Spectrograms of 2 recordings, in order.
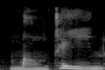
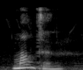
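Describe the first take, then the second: First: The word is said in a nonstandard way. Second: The word is said in the standard way. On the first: The speaker calls it wrong. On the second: The speaker calls it right.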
